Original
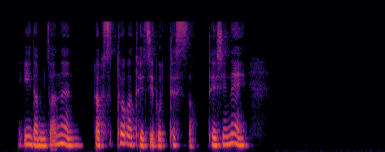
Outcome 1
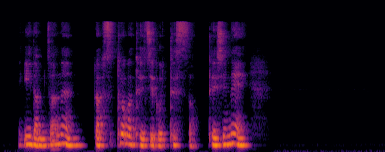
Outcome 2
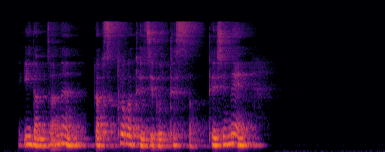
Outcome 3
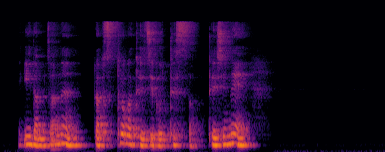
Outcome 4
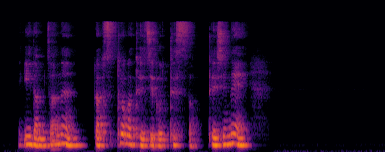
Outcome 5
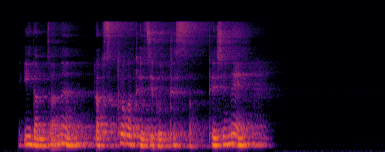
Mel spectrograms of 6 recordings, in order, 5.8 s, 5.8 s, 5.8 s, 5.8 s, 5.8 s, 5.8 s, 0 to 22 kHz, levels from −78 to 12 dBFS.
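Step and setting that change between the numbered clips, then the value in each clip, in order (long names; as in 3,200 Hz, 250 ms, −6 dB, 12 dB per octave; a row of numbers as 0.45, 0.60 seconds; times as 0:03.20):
reverb whose tail is shaped and stops, gate: 90, 310, 210, 140, 460 milliseconds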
